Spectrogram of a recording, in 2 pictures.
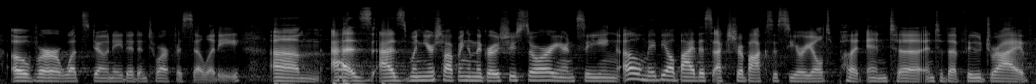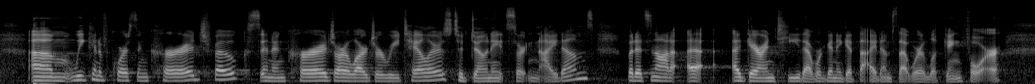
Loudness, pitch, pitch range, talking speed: -29 LUFS, 165 Hz, 155-185 Hz, 190 wpm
